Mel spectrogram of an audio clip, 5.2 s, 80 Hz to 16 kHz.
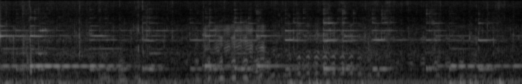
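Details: Goats recorded on 14 April 2023: a quavering, wavering bleat rises and falls over about a second, with other shorter bleats nearby, steady ringing of animal bells throughout and low rumbling background noise.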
